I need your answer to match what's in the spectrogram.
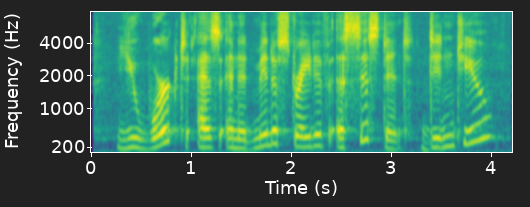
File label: Dictation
